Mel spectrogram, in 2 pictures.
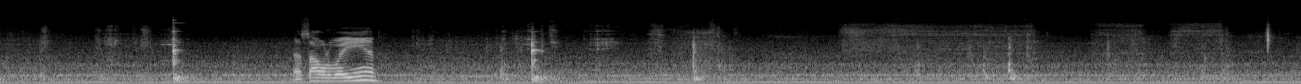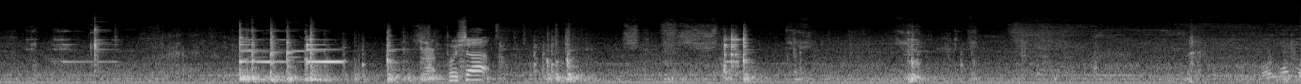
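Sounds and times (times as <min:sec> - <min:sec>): loud metallic clanks and rattles: 0:00.0 - 0:02.1, 0:04.1 - 0:06.2, 0:13.2 - 0:21.2, 0:21.9 - 0:24.2
diesel engine running: 0:00.0 - 0:26.0
air hiss: 0:08.4 - 0:12.3.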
